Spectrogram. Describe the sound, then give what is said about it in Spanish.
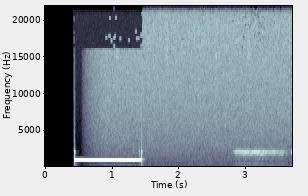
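The voicemail tone before leaving a message: a sharp click, a loud steady stretch ending in a second click, then low line hiss and a short, steady, high beep, with no voices. “Deje su mensaje después del tono.”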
